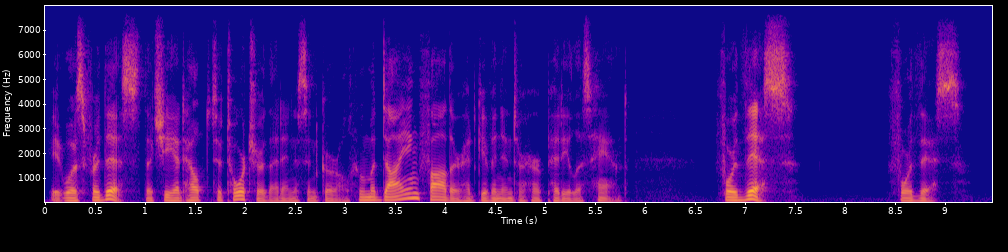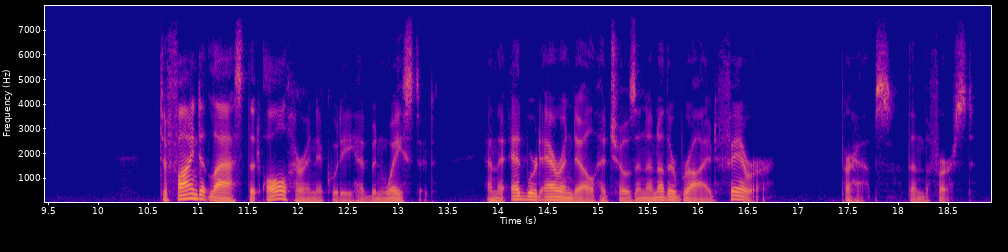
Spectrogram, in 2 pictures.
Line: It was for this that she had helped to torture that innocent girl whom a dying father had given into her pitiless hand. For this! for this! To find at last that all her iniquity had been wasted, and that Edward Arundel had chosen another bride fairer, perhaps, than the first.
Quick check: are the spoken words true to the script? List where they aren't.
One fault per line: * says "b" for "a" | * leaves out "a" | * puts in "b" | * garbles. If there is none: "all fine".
all fine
